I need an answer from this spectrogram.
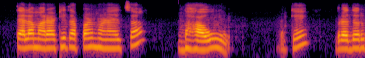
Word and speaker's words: भाऊ: Okay, brother, brother भाई कहते हैं हम हिंदी में, त्याला मराठीत आपण म्हणायचं भाऊ. ओके, ब्रदर को हम कहते हैं भाऊ.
